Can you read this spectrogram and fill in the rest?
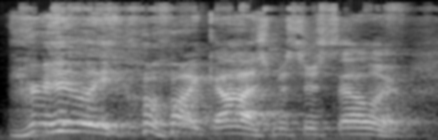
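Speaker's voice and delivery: bright teasing exclamation with a laugh; playful tone. Shown as a demonstration. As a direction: tease the seller playfully. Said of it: "or a playful tone".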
